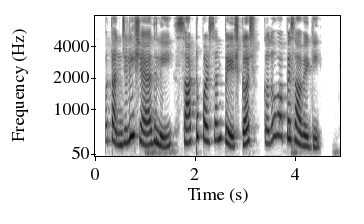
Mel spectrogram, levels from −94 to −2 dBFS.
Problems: constant background noise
